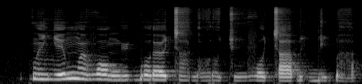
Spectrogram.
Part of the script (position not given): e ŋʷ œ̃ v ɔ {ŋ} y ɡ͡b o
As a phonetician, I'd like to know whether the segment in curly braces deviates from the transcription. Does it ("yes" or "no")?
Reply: no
